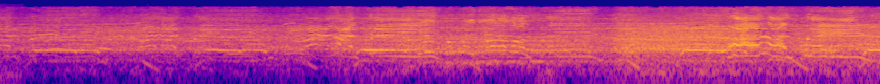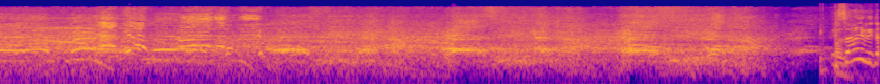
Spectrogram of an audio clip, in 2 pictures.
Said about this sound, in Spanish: vean cómo estaban abucheando a este hombre que ahorita les explico quién es.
